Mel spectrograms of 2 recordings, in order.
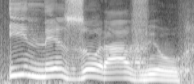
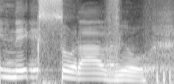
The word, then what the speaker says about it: inexorável: Porque essa palavra se pronuncia inexorável, com som de Z. Não é inexorável.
